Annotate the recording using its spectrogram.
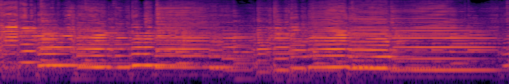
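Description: Early baroque chamber music played on bowed strings, with held notes moving in steps.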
